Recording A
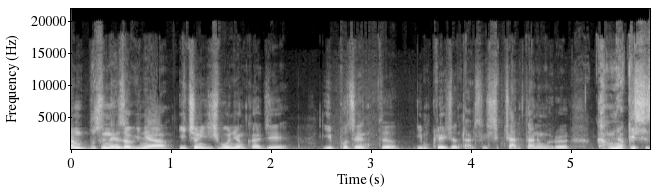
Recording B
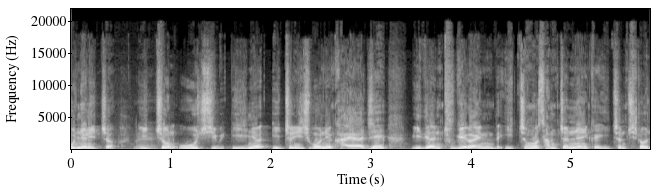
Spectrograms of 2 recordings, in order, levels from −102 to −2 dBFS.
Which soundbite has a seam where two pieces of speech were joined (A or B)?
A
